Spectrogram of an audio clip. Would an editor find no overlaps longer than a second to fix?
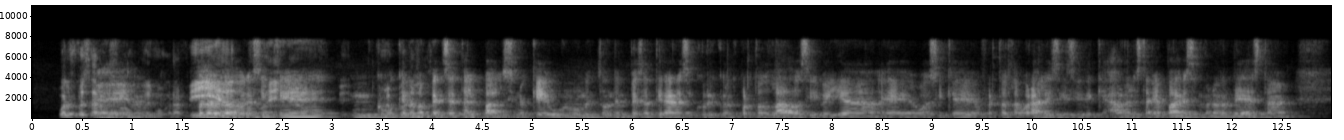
No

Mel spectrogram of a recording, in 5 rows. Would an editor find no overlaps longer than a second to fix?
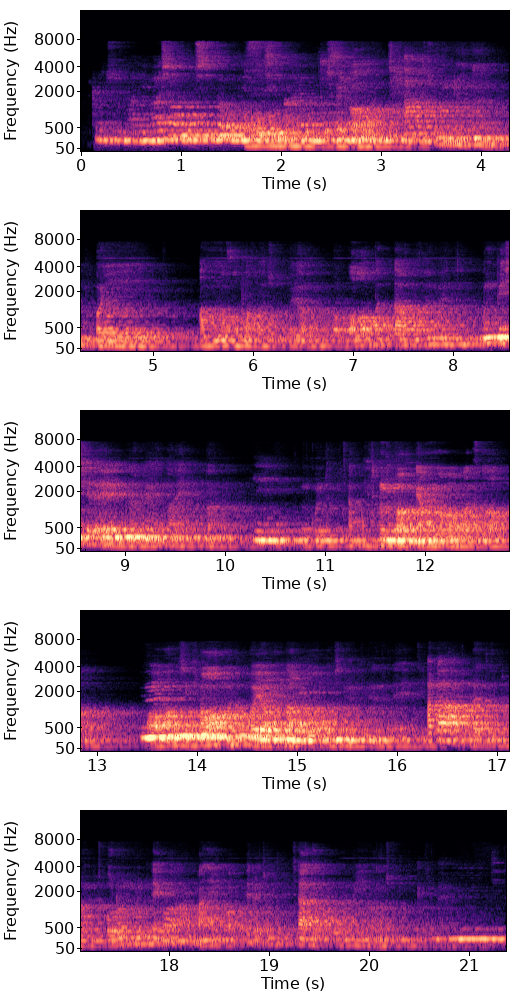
No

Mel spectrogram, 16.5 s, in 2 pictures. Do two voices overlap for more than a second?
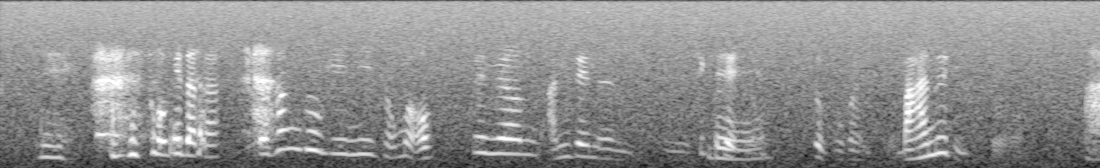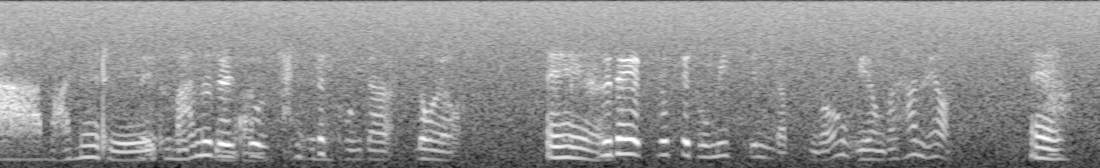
Yes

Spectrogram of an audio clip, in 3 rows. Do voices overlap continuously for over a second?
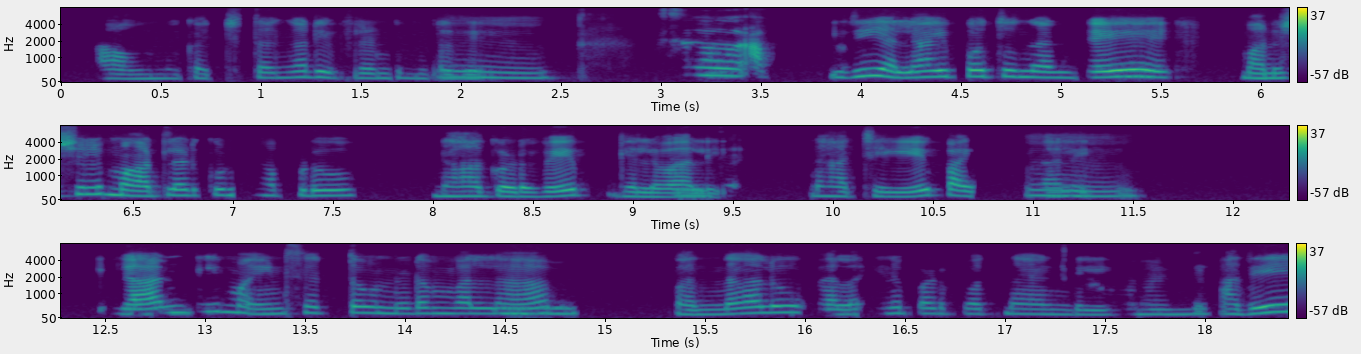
No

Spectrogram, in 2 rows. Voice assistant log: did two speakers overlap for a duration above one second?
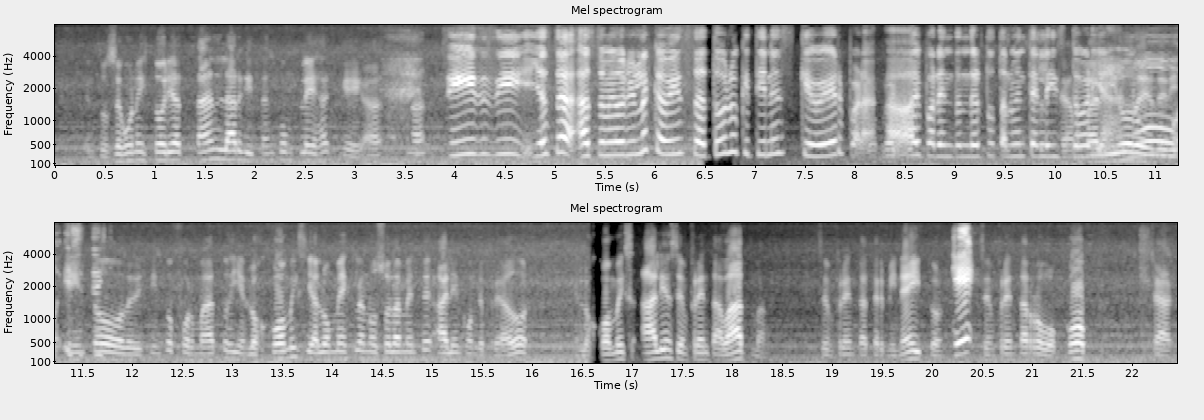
Yes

